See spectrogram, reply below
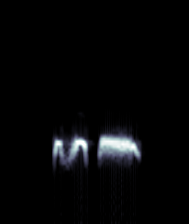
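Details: A single coo phrase from a spotted dove in 'giọng thổ' style, a quick wavering double note followed by a long, steady, gently falling coo, used to draw other doves into cooing.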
